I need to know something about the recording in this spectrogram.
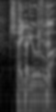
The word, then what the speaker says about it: Chayula: The acolyte of is it Chalula? Chayula. Chayula. I always say this wrong.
